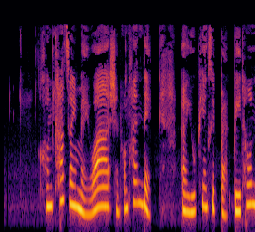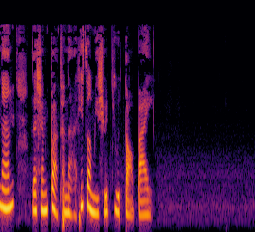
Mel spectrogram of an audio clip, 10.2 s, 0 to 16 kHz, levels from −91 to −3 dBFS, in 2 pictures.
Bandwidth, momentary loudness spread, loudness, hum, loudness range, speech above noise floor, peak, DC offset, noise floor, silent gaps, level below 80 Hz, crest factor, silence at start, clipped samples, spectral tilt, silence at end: 11.5 kHz; 8 LU; -20 LUFS; none; 4 LU; 42 dB; -2 dBFS; under 0.1%; -61 dBFS; none; -60 dBFS; 20 dB; 0.8 s; under 0.1%; -5 dB/octave; 2.1 s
